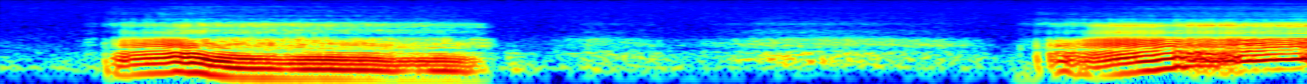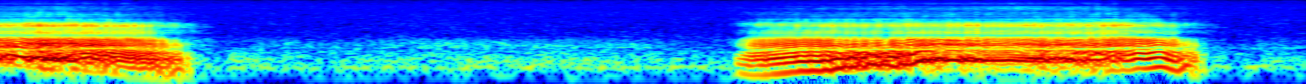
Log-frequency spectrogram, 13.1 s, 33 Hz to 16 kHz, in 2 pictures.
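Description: Loud, harsh, rattling snores on each breath in, about three in 13 seconds, with quieter breaths out between; heavy snoring.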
